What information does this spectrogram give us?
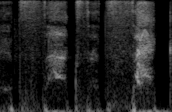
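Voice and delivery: breathy hushed whisper. Pretend. Host whispering to listeners about her bad audio. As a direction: drop to a secret whisper.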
